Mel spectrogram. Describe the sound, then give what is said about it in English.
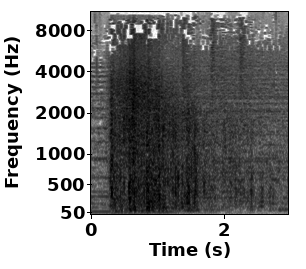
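A loud thunder crash sound effect rumbles and crackles for about a second and a half, then trails off into a low, fading rumble with no voices present. “I finished in a crash of lightning.”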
